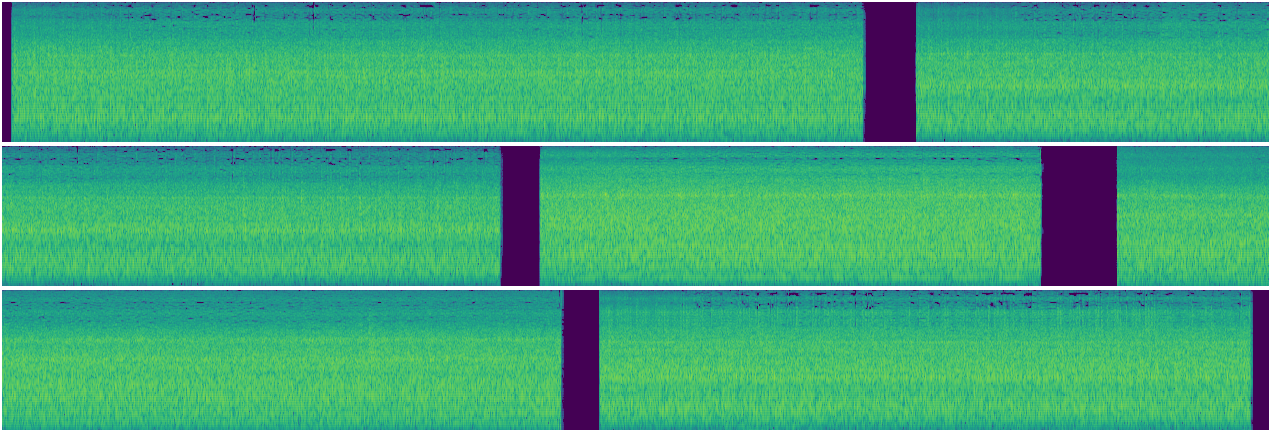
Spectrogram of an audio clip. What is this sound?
Truck Engine Idle Loops
Idle construction site vehicle sound loops.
